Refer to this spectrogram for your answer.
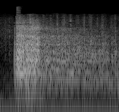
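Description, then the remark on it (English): A sudden, loud thunderclap from a storm outside a large house on a sprawling country estate bursts in, heard from a room inside, then settles into a low, rolling rumble that lingers and slowly fades, with no voices. “In spite of the storm outside, the room maintains its cheeriness”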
